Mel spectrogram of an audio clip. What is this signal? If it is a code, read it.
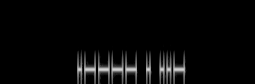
Morse code, heard as a keyed tone, about 36 wpm, 700 Hz. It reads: 1EU
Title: Three Challenging Letter-Number Combinations 35wpm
